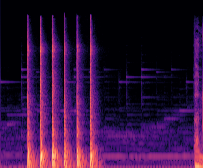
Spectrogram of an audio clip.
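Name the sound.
knocking on a door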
